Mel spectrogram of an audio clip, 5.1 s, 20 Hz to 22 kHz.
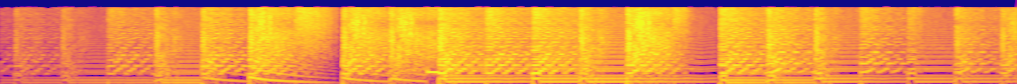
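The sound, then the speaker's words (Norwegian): Busy, loud chiptune-style title theme music from a 1980s Game Boy video game, with buzzy synth tones, a repeating bass line and sharp percussive hits, playing continuously with no voices. “Robocop title theme, eh, som er komponert av Jonathan Dunn, hørte du det der.”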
